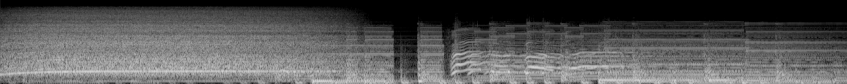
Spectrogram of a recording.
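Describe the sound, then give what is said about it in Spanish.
A hair dryer used as an instrument in experimental music gives a loud, steady whirring blow with a sustained tone, then midway gives way to pitched, electronic-sounding musical notes. “Ellos exploran más el terreno de la creación a partir de sonidos no convencionales, el de un secador, por ejemplo.”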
